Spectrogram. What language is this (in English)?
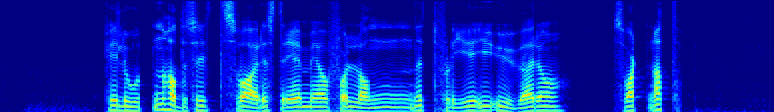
Norwegian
